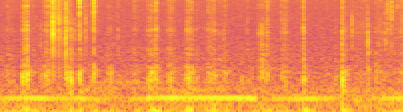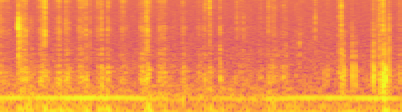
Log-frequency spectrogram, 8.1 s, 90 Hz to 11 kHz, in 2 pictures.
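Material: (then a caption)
Leather. An antique 18th or 19th century leather shoe, held up by hand, is scratched and picked along its leather strap and seam with a thin wooden stick. The result is a run of quick, dry, bright ticks and scrapes that die away almost instantly, over a steady low hum.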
